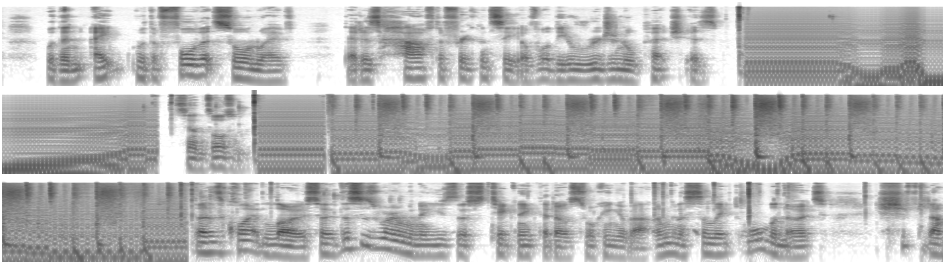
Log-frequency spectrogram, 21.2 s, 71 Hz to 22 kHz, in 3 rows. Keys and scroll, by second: 5.5 a, 8.9 a, 15.4 space, 19.7 super+a, 20.7 shift+super+a, 21.0 shift+super+Up.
